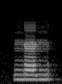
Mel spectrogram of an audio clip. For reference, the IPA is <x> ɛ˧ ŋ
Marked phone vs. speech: incorrect: ŋ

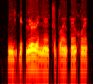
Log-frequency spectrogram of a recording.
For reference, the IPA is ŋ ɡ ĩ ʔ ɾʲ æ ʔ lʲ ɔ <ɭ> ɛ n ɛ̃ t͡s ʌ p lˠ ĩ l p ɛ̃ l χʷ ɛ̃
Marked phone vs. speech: correct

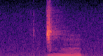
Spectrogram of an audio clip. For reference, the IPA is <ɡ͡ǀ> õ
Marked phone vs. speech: correct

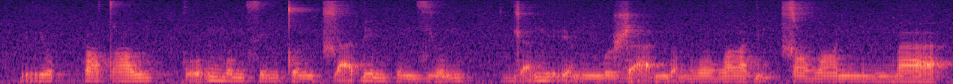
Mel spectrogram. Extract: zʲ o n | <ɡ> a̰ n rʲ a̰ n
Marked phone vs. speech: incorrect: ɡʲ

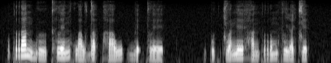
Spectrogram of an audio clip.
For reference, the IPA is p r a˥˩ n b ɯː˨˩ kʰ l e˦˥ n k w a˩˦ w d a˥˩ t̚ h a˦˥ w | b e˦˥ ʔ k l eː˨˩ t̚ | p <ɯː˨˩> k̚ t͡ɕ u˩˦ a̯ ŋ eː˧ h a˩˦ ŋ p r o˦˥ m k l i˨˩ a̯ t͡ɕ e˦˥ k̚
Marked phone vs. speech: correct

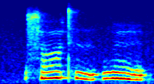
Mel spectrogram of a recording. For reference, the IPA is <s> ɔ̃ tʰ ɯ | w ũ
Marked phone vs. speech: correct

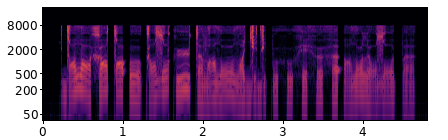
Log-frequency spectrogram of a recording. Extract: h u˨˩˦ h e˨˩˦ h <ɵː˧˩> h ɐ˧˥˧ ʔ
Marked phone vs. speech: incorrect: ɵː˩˧˩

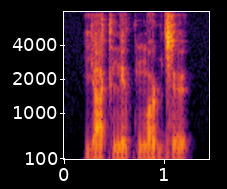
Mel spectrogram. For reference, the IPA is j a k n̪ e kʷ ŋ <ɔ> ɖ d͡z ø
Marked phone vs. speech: correct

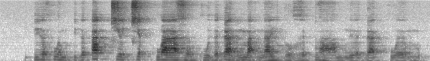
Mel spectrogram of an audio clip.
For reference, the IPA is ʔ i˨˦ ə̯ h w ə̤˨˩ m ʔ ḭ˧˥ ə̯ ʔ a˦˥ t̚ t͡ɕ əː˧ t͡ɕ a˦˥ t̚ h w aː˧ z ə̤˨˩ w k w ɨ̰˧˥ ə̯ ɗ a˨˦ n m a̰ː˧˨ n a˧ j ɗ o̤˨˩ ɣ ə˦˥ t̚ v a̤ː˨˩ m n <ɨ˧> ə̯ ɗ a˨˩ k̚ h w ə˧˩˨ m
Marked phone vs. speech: incorrect: ɨ˧˩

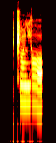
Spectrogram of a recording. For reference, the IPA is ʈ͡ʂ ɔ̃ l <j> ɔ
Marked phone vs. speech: correct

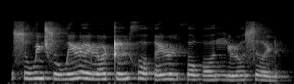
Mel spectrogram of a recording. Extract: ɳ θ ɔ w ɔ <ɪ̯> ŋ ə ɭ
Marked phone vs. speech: incorrect: ə̯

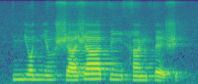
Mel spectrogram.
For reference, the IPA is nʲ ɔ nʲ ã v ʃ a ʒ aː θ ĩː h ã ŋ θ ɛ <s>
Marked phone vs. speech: incorrect: ʃ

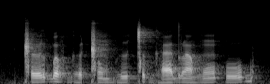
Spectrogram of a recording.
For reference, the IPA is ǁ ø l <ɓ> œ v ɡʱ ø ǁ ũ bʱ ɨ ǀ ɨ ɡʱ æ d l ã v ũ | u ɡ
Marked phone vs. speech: correct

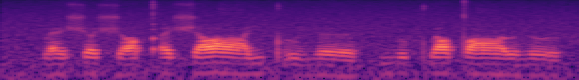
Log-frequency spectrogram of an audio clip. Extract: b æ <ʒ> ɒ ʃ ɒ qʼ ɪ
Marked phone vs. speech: incorrect: ʃ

